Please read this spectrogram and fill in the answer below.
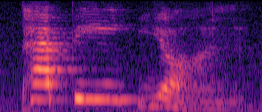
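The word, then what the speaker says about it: papillon: like our neighbor's dog you say it like this papy Yan in French it means butterfly I I help Mel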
